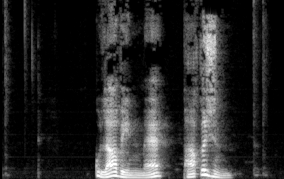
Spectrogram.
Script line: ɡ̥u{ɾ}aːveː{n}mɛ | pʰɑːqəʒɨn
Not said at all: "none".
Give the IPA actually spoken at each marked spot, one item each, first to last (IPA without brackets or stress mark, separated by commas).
l, n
